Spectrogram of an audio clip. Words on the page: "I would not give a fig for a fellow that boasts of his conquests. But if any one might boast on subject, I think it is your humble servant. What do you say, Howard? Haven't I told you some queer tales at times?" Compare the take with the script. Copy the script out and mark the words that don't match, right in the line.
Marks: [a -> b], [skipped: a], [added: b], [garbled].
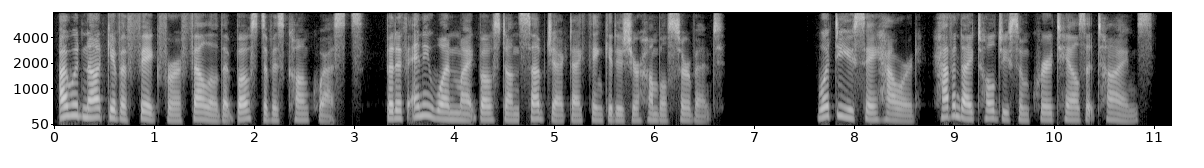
"I would not give a fig for a fellow that boasts of his conquests. But if any one might boast on subject, I think it is your humble servant. What do you say, Howard? Haven't I told you some queer tales at times?"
